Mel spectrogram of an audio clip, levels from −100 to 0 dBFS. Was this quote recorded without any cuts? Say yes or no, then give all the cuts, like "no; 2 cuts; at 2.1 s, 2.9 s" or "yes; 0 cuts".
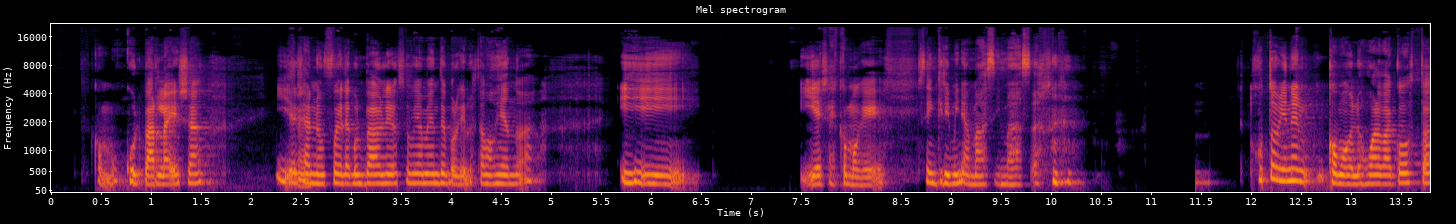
yes; 0 cuts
